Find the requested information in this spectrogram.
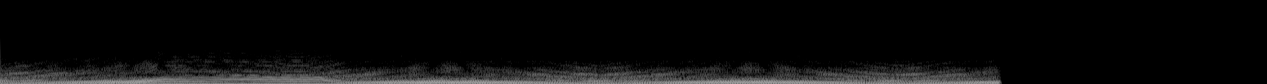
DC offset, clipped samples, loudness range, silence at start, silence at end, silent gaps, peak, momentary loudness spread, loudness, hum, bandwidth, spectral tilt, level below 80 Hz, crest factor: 1%; under 0.1%; 6 LU; 0 s; 2.6 s; none; -22 dBFS; 7 LU; -36 LUFS; none; 2.2 kHz; -13 dB/octave; -40 dBFS; 10 dB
